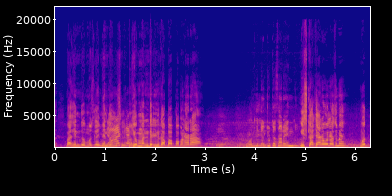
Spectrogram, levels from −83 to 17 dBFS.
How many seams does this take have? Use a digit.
1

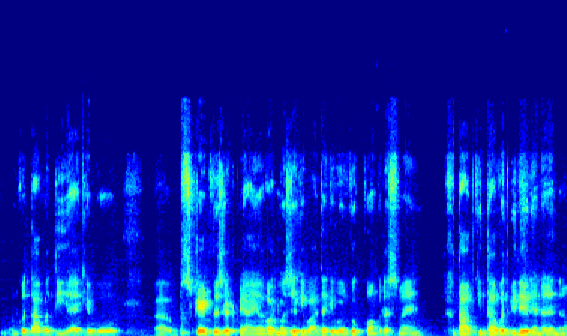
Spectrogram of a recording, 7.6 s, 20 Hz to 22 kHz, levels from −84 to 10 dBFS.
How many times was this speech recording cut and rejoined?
1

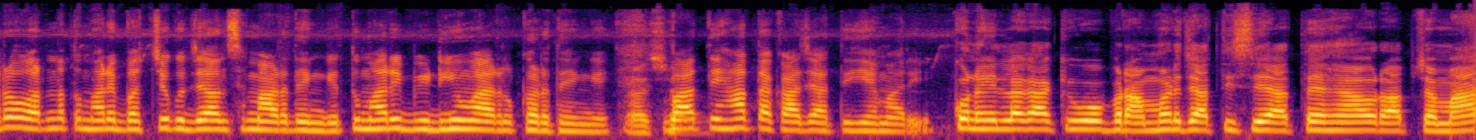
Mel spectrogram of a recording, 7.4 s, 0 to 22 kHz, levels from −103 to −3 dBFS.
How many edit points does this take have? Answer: 1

